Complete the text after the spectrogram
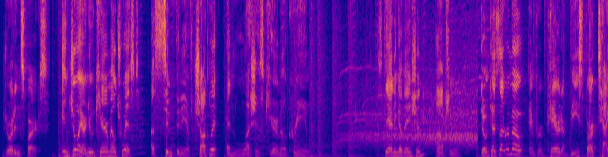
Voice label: Commercial Reel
